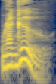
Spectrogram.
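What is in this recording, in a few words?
"ragout", British English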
